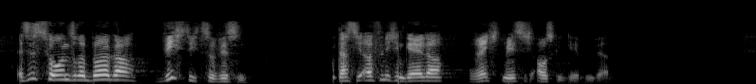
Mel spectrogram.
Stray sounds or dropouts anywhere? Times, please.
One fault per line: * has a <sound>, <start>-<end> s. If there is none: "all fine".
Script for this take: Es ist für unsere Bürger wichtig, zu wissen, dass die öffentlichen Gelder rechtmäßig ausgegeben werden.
all fine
